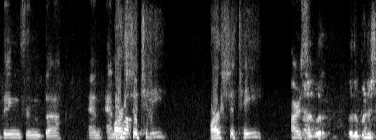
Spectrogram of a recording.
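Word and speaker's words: Arcite: In the Forvo, it's Arcity.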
